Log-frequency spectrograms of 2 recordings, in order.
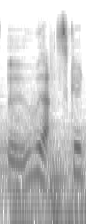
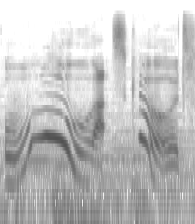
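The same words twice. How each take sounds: First: It is said in the speaker's own voice. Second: It is said imitating the speaker's mum's voice.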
